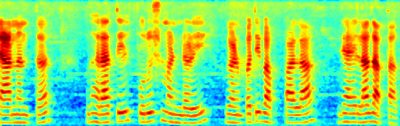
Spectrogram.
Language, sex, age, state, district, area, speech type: Marathi, female, 30-45, Maharashtra, Ratnagiri, rural, spontaneous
